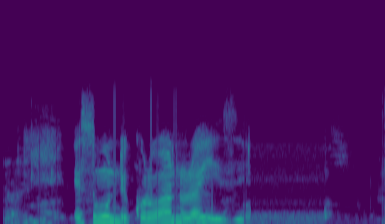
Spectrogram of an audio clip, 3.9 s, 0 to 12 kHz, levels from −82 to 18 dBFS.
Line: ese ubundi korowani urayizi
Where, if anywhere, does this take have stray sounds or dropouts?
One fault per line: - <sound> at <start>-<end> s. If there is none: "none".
none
